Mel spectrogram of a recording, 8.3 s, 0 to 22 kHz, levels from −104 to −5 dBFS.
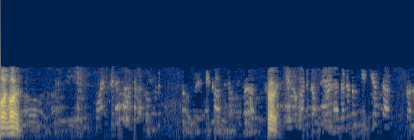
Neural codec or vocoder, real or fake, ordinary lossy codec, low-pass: none; real; MP3, 16 kbps; 3.6 kHz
